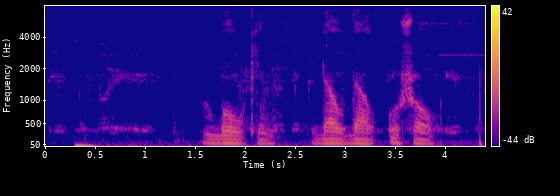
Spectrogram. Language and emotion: Russian, neutral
